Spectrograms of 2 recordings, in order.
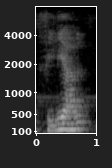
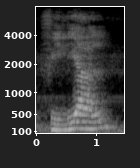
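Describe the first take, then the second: First: "filial" slowly, weight on "lial"; stress on the last syllable. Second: Said in the usual way. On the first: Shown as a demonstration. Teacher showing where the accent falls, stress on "lial". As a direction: lean on "lial" in "filial", slow. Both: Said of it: "el acento cae en lial".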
